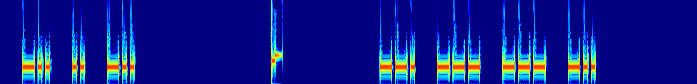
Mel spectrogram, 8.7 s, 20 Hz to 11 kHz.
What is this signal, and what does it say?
Morse code, heard as a keyed tone, about 25 wpm, spaced as for 18 wpm, 700 Hz. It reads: DID GOOD
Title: 2x Character Spacing - Top 300 Words - 25wpm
